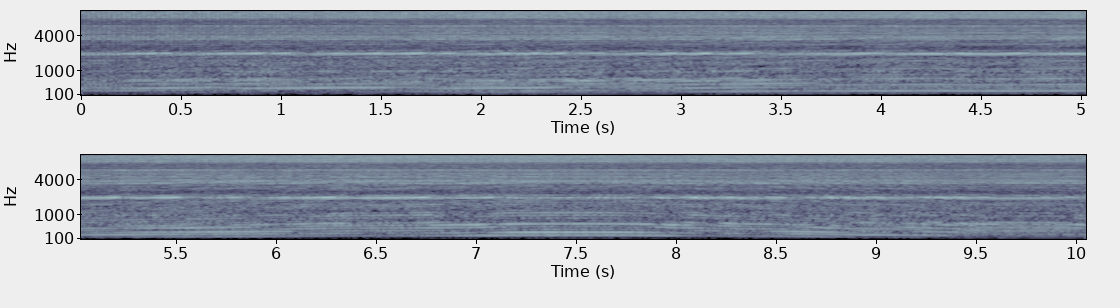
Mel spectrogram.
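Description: Low-impedance fuel injector on a test bench, pulsed by a function generator through a VersaFueler injector driver, buzzing at its firing rate. The buzz rises in pitch as the simulated engine speed is turned up, peaks about seven and a half seconds in, then falls near the end.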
